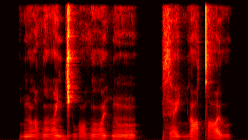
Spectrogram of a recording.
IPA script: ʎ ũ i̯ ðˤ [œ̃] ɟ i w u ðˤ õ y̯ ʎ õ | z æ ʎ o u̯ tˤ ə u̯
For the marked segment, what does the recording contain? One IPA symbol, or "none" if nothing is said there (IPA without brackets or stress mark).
æ̃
